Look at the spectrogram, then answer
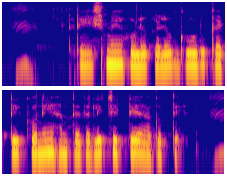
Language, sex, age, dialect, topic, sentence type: Kannada, female, 36-40, Mysore Kannada, agriculture, statement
